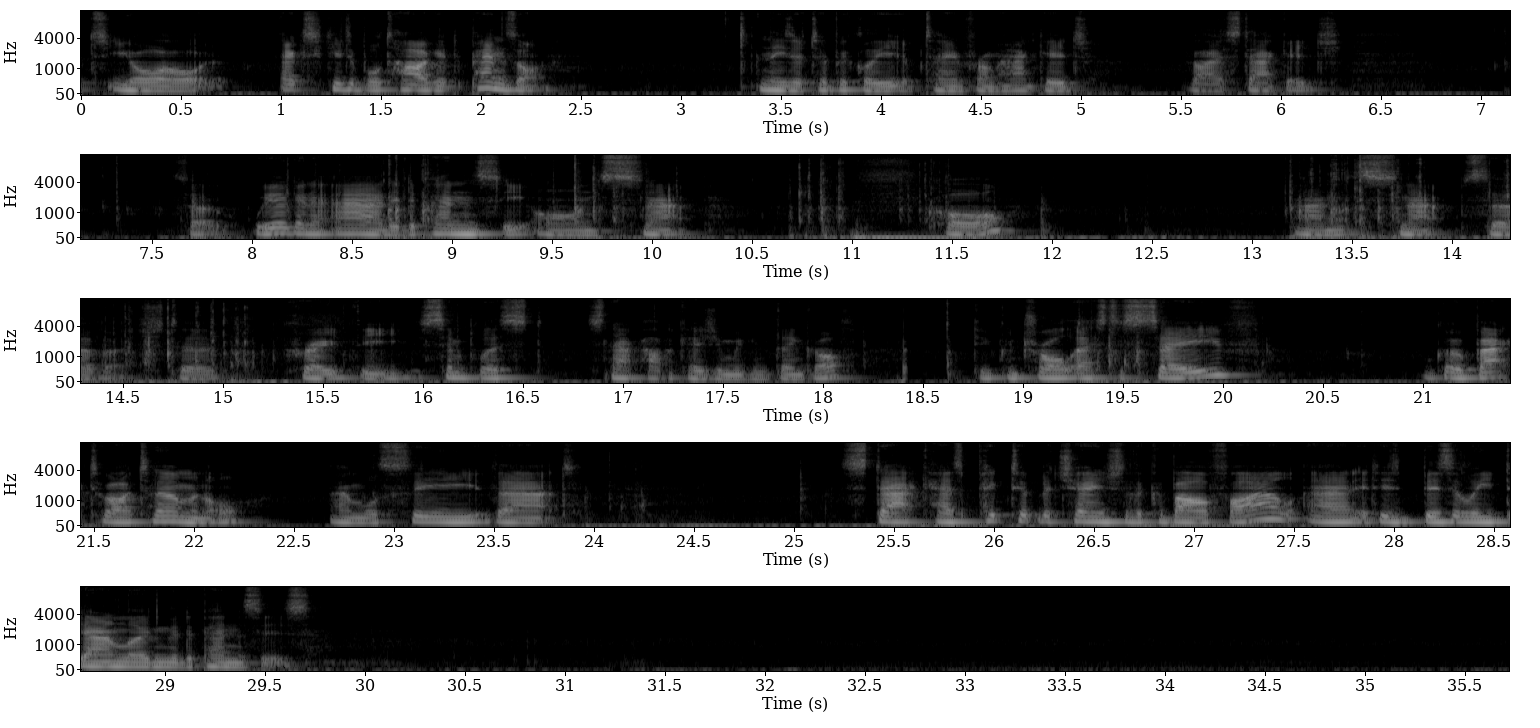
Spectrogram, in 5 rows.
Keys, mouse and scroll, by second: 7.1 click, 8.7-15.6 typing, 19.3 ctrl+s, 21.6 click, 23.1 click.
